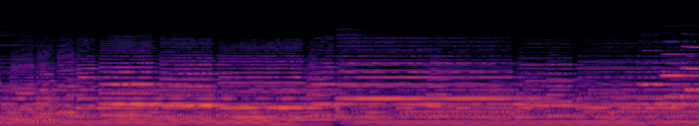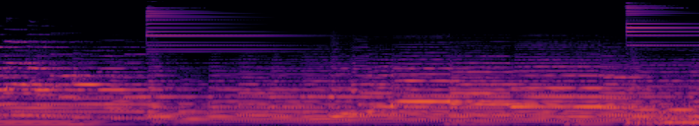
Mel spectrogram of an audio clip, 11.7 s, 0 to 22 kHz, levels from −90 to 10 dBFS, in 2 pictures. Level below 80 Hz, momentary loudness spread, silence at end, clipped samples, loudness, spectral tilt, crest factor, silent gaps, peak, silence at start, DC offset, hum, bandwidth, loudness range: -52 dBFS; 7 LU; 0 s; under 0.1%; -34 LUFS; -5.5 dB/octave; 14 dB; none; -20 dBFS; 0 s; under 0.1%; none; 18 kHz; 3 LU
